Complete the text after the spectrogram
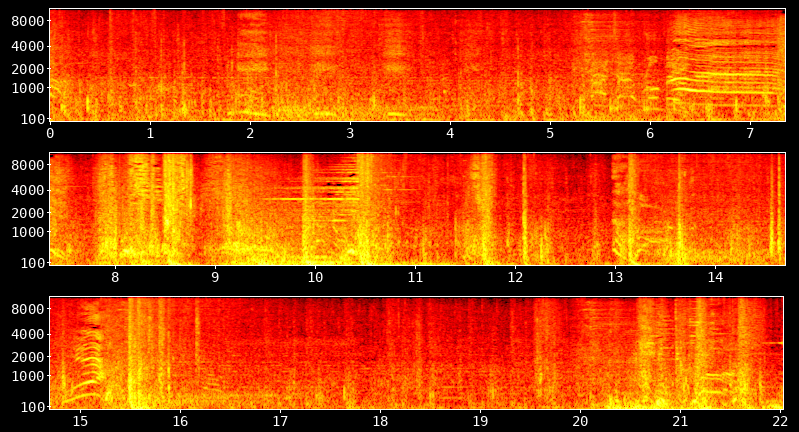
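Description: Footsteps crunch over dirt and stone.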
